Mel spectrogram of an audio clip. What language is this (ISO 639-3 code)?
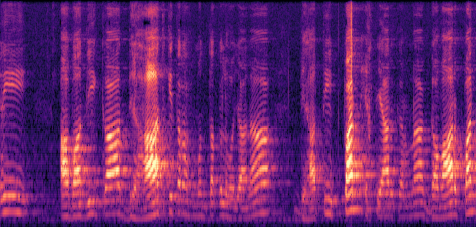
urd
